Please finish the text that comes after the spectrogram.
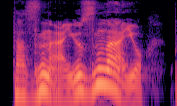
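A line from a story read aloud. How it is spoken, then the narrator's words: Groaned. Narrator (Ukrainian): простогнала місіс Уізлі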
